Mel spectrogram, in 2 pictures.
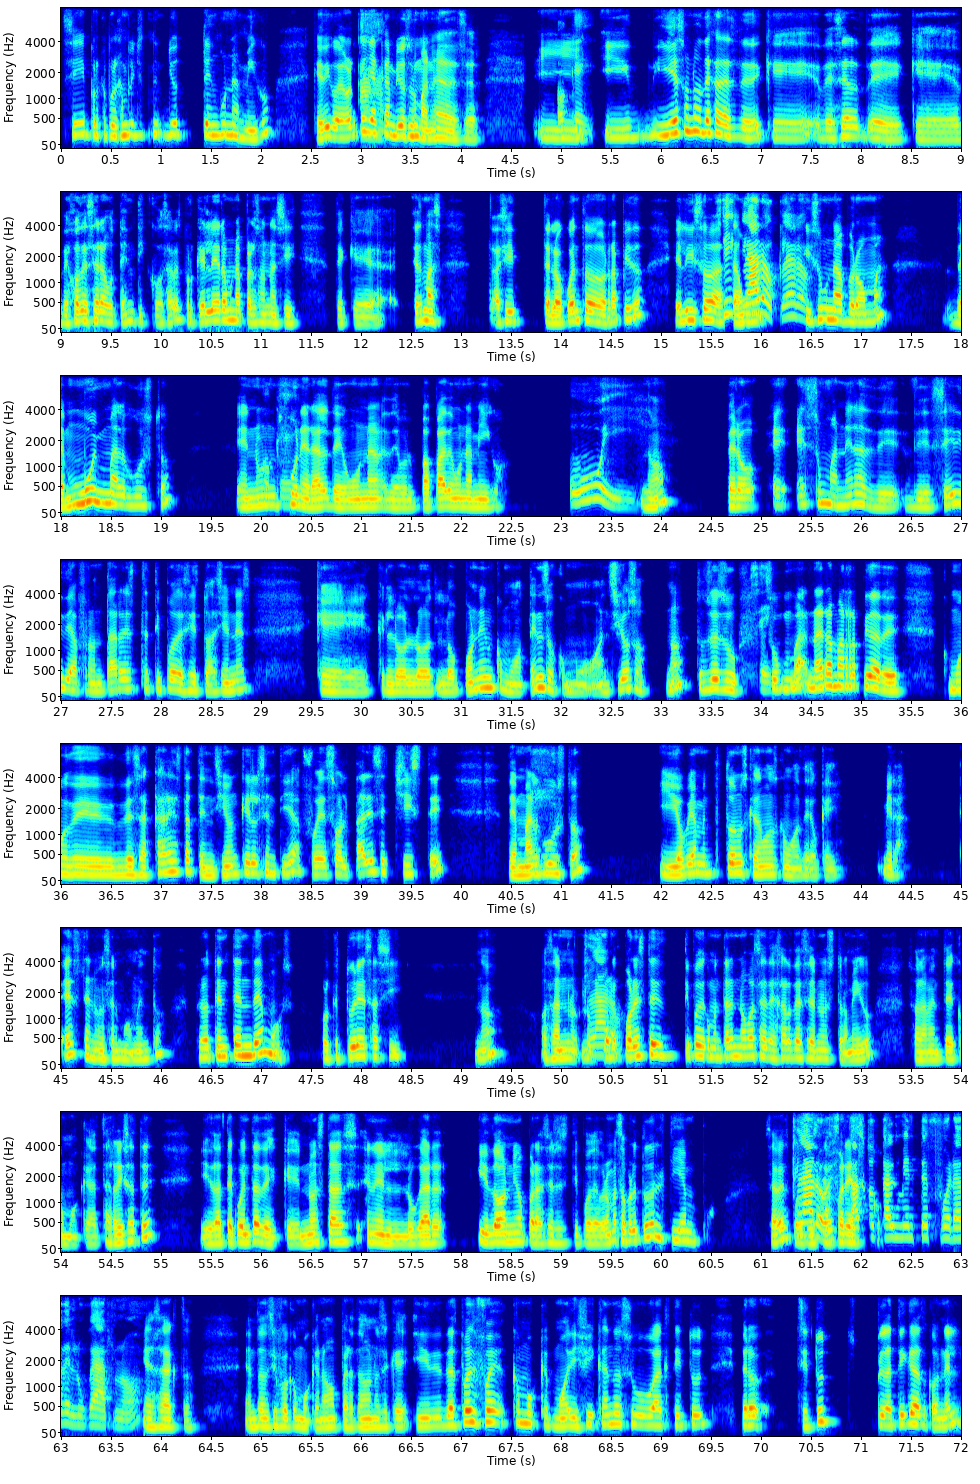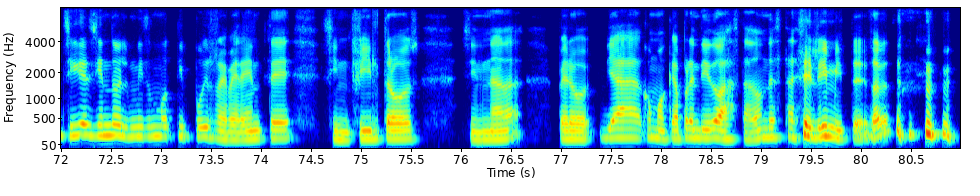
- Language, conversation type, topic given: Spanish, podcast, ¿Qué significa para ti ser auténtico al crear?
- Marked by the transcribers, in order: laughing while speaking: "manera"; gasp; laughing while speaking: "ese límite"; laugh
